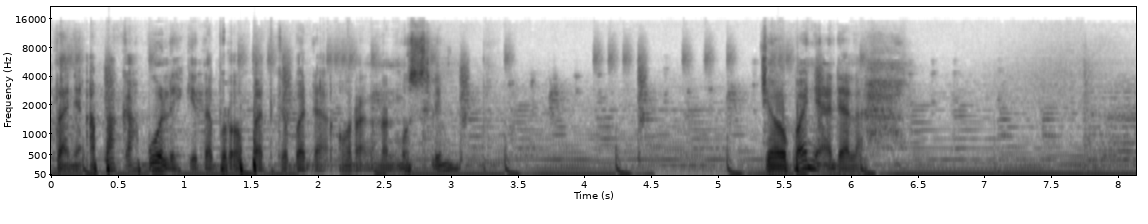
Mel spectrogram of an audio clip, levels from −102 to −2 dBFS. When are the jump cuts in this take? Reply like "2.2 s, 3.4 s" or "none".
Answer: 3.4 s, 4.9 s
